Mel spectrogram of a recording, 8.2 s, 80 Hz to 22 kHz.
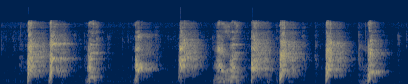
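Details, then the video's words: Pet Norwegian Elkhound indoors barking at a PS3 pointer: loud, sharp barks, about ten in eight seconds, some in quick doubles, with brief pauses between. "Elkhound Dog Barking at PS3"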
